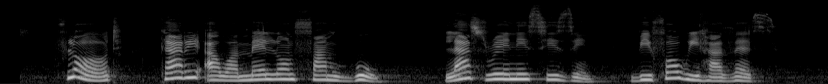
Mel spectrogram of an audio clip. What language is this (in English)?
Nigerian Pidgin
